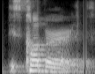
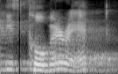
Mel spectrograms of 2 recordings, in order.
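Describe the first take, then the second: First: The ending is only a soft d sound. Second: The ending is said as an extra syllable. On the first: The speaker calls it right. "I say discovered" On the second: The speaker calls it wrong. "I didn't say discover it"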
